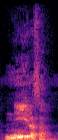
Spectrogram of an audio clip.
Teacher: दीर्घ स्वर आदेश होने के बाद नीरसः, निर्धन रसः, इस र का लोप हुआ, और इसके पूर्व में जो ई है, इसको दीर्घ आदेश होकर नीरसः बना है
